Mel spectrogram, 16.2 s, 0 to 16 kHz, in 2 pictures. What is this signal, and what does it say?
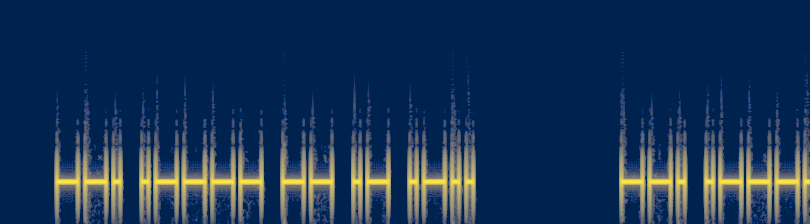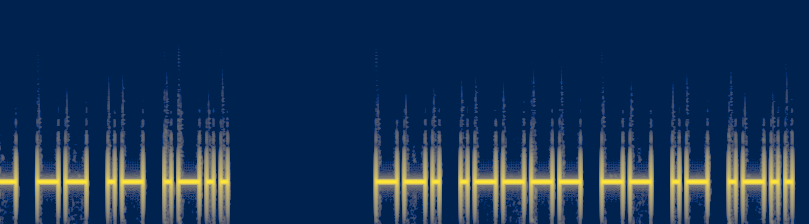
Morse code, heard as a keyed tone, about 17 wpm, 700 Hz. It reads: G1MAL G1MAL G1MAL
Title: DXCC-100 Call Signs - 5 Characters - Repeated 3x - 17wpm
